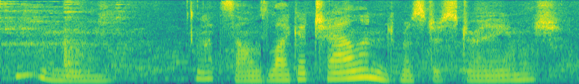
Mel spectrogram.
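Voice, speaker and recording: A woman's voice: fairly low pitch, expressive, slow pace. A woman voicing a seductive, imperious demon queen in an audio drama, coy, mocking and theatrical. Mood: teasing, coy. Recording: crowd chatter behind the voice. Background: crowd chatter.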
